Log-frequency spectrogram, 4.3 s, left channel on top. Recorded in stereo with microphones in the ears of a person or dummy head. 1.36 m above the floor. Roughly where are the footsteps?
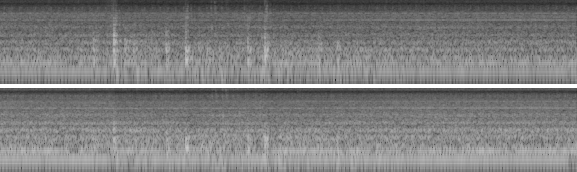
Left.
